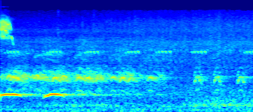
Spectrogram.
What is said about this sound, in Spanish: Casi al instante, de una bandada de pájaros negros que empiezan a merodear el lugar como si presintieran o presagieran algo más.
